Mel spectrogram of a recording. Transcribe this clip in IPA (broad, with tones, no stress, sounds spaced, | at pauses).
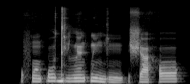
f ɔ̃˧ k͡p o˦ d i˧ l ɛ̃˦ k͡p ĩ˦˨ ɡ ĩ˨ | ʃ a˨ h ɔ˧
